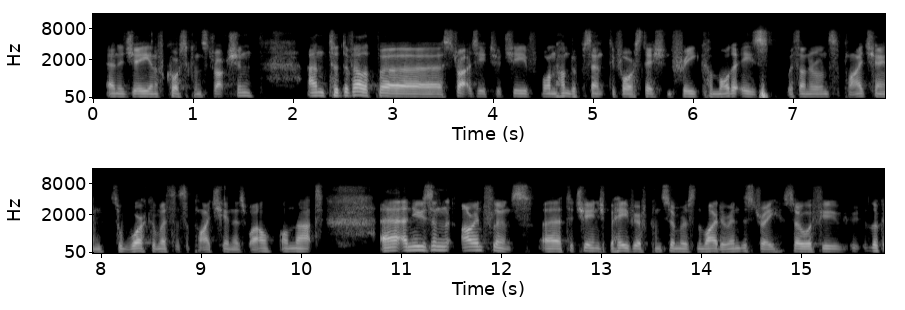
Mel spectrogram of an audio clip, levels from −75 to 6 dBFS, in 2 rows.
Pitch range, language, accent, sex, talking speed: 100-120 Hz, English, British, male, 190 wpm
